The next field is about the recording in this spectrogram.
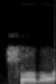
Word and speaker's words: Shlomo: It's Shlomo Argali, who's a tenured professor at IIT.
